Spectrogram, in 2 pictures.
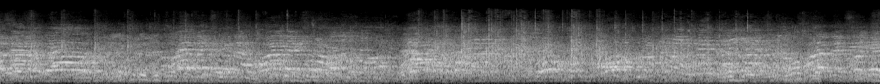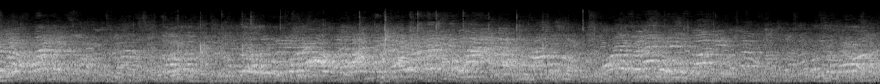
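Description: Boxing gloves thud against a boxer's body and head.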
